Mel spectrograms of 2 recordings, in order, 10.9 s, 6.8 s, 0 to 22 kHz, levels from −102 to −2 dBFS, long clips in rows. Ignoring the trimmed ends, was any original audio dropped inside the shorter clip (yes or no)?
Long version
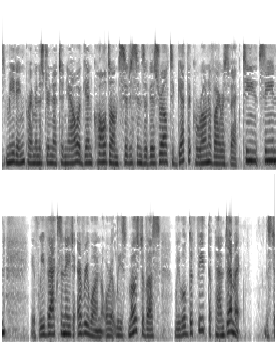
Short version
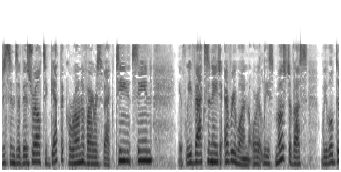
no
